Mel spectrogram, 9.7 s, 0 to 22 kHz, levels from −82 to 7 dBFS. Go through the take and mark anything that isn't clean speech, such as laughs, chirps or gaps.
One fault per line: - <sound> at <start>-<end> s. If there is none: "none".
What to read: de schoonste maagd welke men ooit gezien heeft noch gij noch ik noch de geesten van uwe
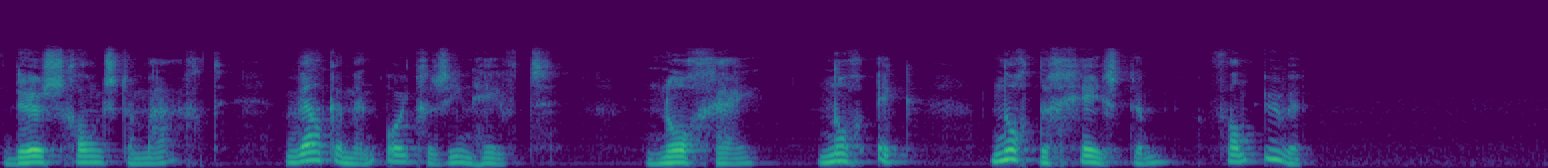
none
